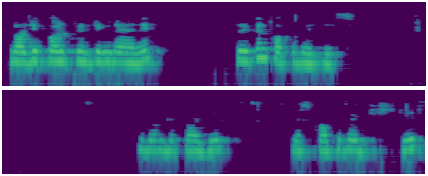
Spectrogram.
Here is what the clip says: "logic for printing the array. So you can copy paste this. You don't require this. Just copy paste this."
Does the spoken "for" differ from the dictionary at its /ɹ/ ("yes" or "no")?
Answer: yes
